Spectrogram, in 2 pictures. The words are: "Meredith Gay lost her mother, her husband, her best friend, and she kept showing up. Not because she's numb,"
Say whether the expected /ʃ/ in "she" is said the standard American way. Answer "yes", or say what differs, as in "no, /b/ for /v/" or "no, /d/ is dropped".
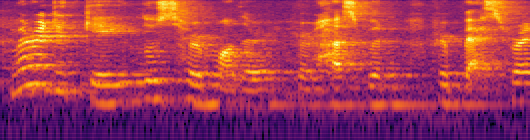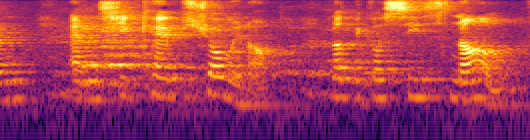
yes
